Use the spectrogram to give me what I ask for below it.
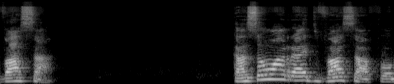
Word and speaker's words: Wasser: So W is being pronounced as V, is not pronounced as W. V is being pronounced as F, not as V.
